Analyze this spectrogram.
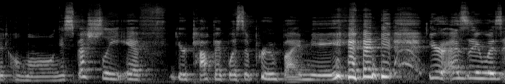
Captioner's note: laughs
